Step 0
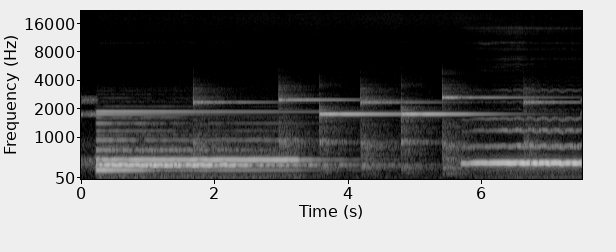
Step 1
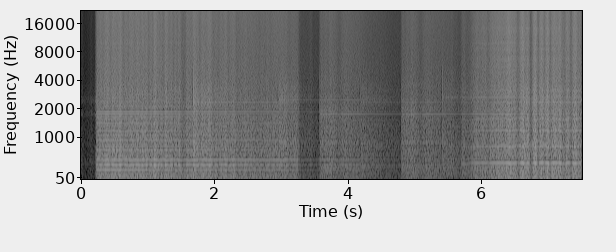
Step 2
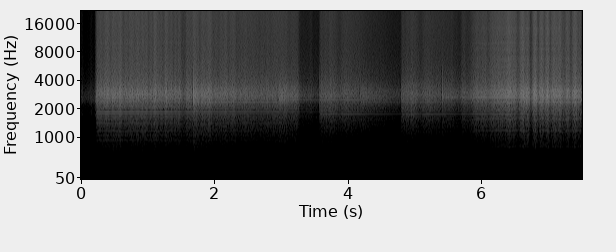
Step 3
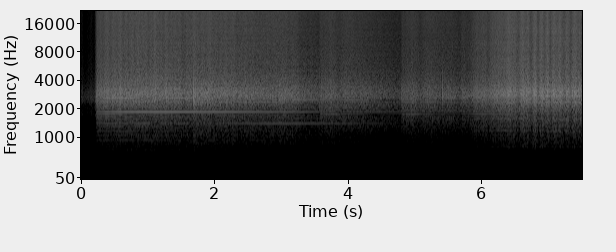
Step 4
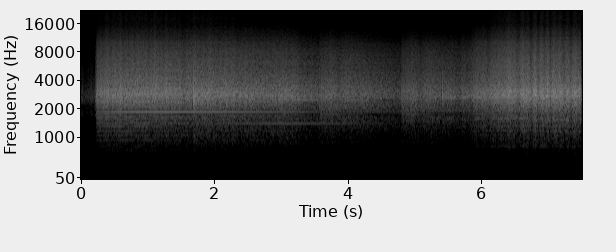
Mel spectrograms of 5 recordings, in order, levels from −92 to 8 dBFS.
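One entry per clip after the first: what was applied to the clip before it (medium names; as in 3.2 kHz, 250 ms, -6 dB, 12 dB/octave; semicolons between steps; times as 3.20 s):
spectral contrast reduction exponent 0.11
ladder high-pass 2.5 kHz, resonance 60%; trim -7.5 dB
multi-head delay 96 ms, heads first and third, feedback 72%, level -9 dB
distance through air 86 m; doubling 19 ms -9 dB; trim +2.5 dB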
